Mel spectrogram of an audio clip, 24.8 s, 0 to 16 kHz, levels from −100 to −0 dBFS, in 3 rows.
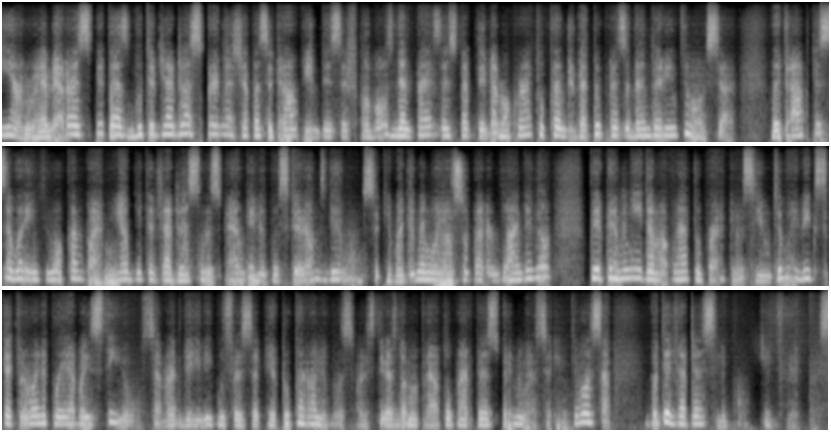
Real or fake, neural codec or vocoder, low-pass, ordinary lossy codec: fake; codec, 44.1 kHz, 0.9 kbps, DAC; 14.4 kHz; AAC, 48 kbps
